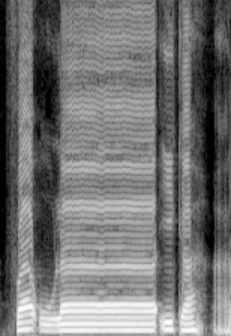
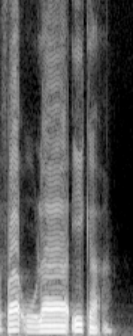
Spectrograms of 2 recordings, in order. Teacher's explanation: Panjangnya empat atau lima harakat. Maka wajib kita panjangkan dulu lanya empat atau lima harakat. Faulaika ah tidak boleh kurang tidak boleh faulaika karena dia mad wajib. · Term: mad wajib muttasil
